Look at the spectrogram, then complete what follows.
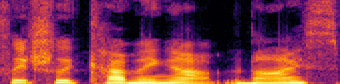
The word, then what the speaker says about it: Nice: Nice biscuit. But I think it's pronounced niece.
